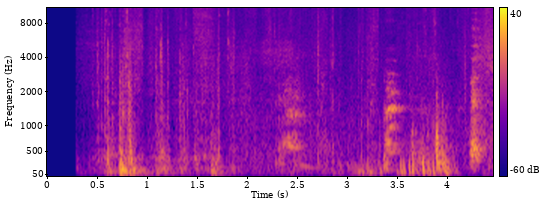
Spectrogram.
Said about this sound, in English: I forgot that he barks when he hasn't met people before.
